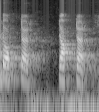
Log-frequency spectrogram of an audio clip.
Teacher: ये ओ और औ के बीच की साउंड होती है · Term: अर्धचंद्राकार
